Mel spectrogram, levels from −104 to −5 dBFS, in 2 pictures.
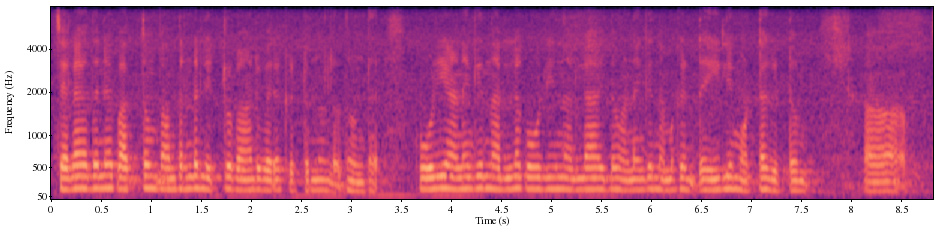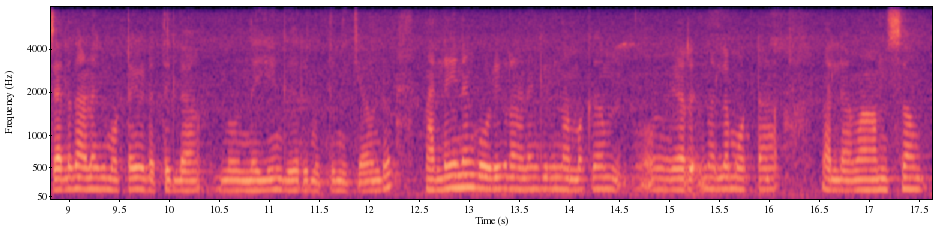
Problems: background sounds at intervals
